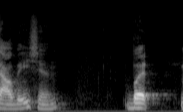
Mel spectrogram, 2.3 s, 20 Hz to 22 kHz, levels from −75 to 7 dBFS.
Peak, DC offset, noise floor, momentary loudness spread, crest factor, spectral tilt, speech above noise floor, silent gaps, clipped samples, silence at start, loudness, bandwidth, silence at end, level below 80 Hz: -4 dBFS; 0.2%; -63 dBFS; 18 LU; 18 dB; -6.5 dB/octave; 43 dB; none; under 0.1%; 0 s; -19 LUFS; 11.5 kHz; 0.4 s; -66 dBFS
